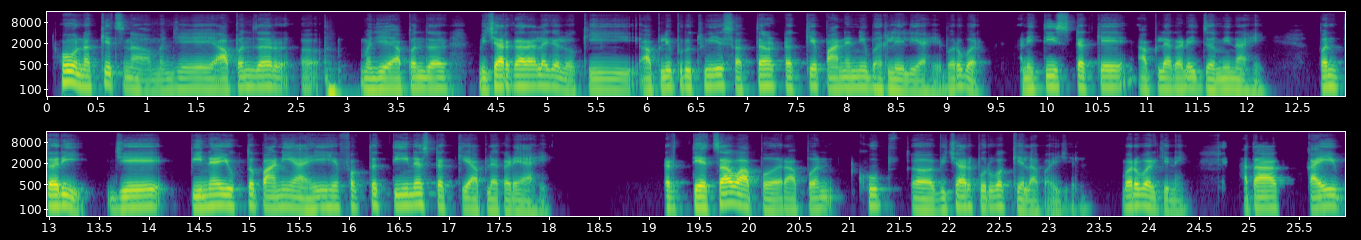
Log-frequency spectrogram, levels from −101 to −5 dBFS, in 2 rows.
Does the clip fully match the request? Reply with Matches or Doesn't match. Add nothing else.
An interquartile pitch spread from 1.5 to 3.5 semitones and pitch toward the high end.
Doesn't match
